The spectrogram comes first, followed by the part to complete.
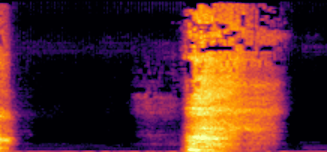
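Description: A person sighs once, a breathy exhale that starts about a second in and fades out over about half a second.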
